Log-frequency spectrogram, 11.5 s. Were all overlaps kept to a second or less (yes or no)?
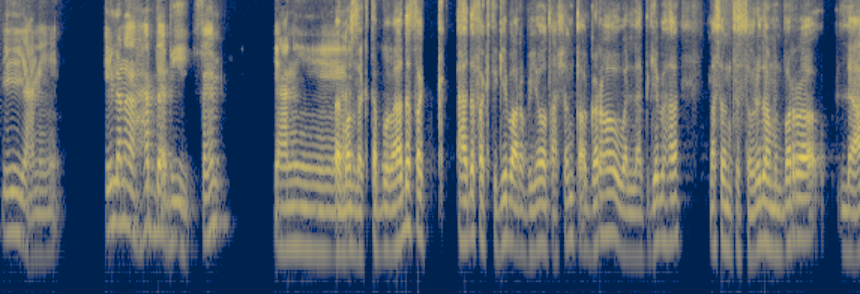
yes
